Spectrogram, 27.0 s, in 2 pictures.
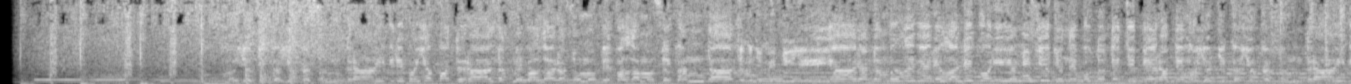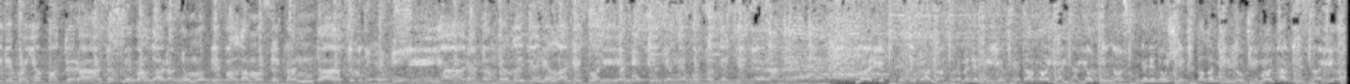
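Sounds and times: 
English remix ringtone: 0.2s - 26.9s.

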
